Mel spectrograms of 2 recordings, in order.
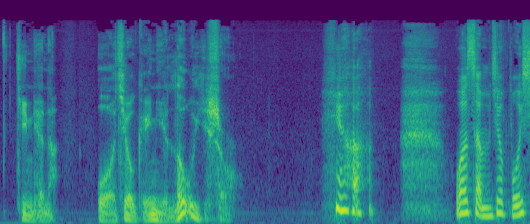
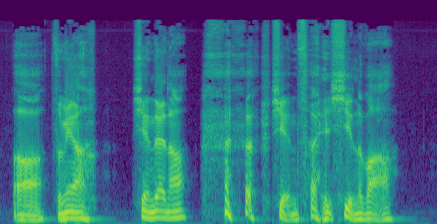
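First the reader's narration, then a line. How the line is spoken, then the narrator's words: Laughing. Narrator (Chinese): 周宁海笑着说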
